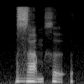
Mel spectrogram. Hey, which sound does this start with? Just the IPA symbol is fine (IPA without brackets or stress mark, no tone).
z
